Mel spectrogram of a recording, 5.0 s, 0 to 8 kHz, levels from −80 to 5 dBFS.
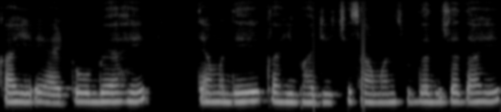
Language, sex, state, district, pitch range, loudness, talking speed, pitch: Marathi, female, Maharashtra, Nagpur, 180-190 Hz, -36 LUFS, 145 wpm, 185 Hz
